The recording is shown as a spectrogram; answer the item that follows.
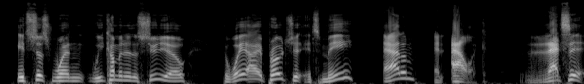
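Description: With an American accent, a man speaks in a bright, sharp tone with vocal fry, captured with a dry, close sound and no echo. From South Florida. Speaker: radio host. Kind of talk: casual chat.

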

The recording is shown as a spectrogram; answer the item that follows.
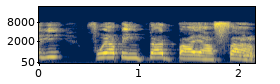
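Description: High-pitched female voice, ordinary in its pitch variation. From Cuba, Matanzas countryside. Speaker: health worker, caller. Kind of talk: heated debate. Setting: video call, camera off. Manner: emphatic, impassioned.

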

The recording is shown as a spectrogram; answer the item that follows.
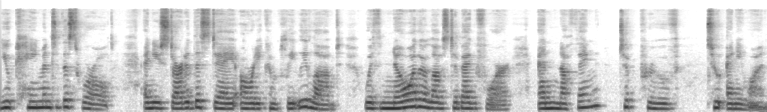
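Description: A woman speaks in a dark, mellow, calm and gentle tone with fairly even intonation. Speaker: podcast host. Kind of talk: guided meditation, prayer. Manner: slow, calm, gentle; soft-spoken, soothing, with long pauses.

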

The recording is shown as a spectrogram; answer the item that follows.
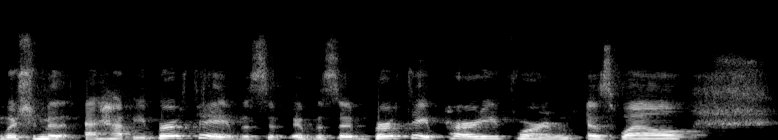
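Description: A woman's medium-pitched, an ordinary speaking voice, with ordinary pitch variation. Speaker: screenwriter and producer. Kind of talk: interview conversation.

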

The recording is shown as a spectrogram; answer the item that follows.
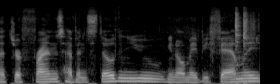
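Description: Using a plain, everyday voice, a man with an American accent talks at a fairly quick pace and medium pitch on a very clean recording with a silent background. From Iowa City, US Midwest. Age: 20s. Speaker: podcast host and motivational speaker. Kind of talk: casual chat.

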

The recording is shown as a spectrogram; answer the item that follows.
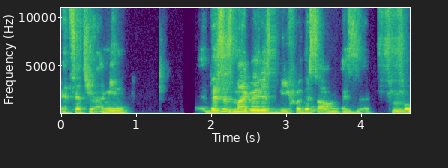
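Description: Here a man with a German accent speaks at a moderate pace, his voice somewhat breathy. His pitch is fairly high, with ordinary variation. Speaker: church planter. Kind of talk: casual discussion of song lyrics.

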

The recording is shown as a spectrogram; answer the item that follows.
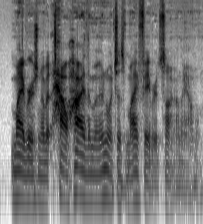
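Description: A man with an American accent talks in a very deep, low pitch. The recording is very clean, with a silent background. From US Midwest, St. Louis, Missouri. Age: 40s. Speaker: singer-songwriter. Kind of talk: interview. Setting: live studio with audience.

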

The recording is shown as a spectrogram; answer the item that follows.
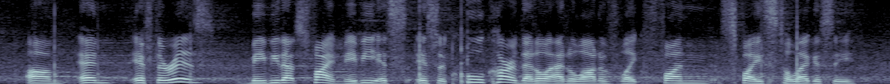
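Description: A woman speaks at a moderate pace with fairly even intonation. Noticeable background noise runs underneath. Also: medium pitch for a woman. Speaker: game designer. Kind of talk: panel Q&A.

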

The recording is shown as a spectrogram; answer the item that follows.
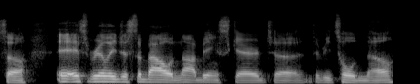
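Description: Here is a man with a plain, everyday voice and a fairly low pitch. He speaks at a moderate pace over a quiet background. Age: young (19). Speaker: young entrepreneur, supplement business founder. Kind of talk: casual interview chat.

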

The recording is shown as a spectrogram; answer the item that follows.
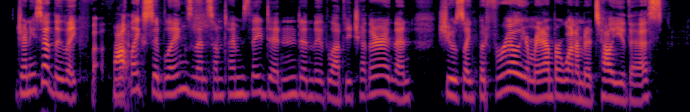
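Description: Her pitch sits at a medium level for a woman, with ordinary pitch variation. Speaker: podcast host. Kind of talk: casual chat.

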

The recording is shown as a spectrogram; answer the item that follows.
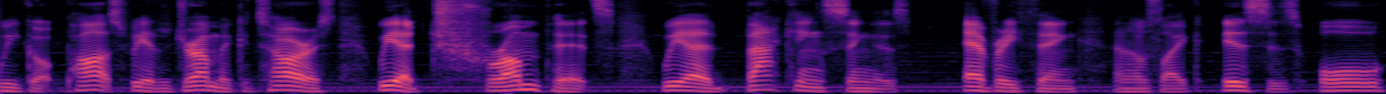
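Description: Over music in the background, a man with a southern English accent speaks at medium pitch with lively intonation in a dry, close sound with no echo. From England, Chelmsford (Essex). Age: 30s. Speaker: voiceover actor. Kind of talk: casual storytelling.

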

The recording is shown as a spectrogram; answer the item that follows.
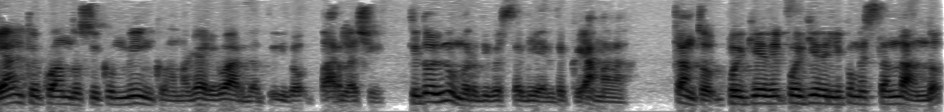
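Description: A man at a medium pitch races along at a very fast pace, his intonation lively. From southern Italy, Campania (province of Salerno, Sapri). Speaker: marketing agency owner. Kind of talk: interview.

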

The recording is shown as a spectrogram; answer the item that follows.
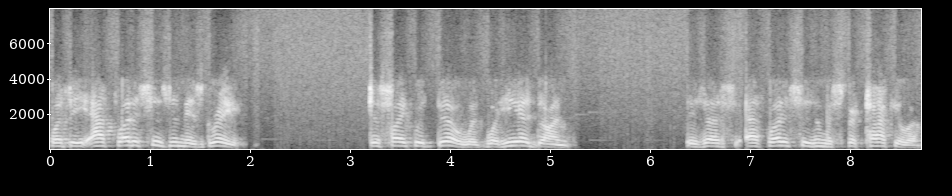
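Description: Over noticeable background noise, a man speaks in a high pitch with ordinary pitch variation. His loudness stays very even, broken by long, frequent pauses. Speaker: martial arts champion, panelist. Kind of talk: panel discussion.

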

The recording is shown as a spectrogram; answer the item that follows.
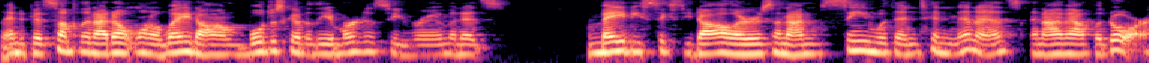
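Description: On a very clean recording with a silent background, a woman with an American accent speaks very fast in a fairly low, monotone, flat voice. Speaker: investor. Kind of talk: casual chat.

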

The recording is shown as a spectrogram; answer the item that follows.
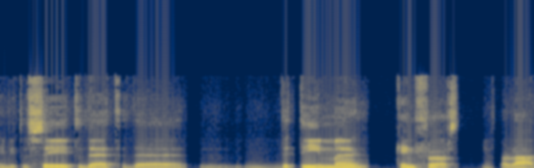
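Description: A man's dark, mellow voice at medium pitch, very slow with long, frequent pauses, fairly even intonation and big swings in loudness, in a dry, close sound with no echo. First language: Italian. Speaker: motorsport journalist. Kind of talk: casual chat. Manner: halting, many fillers.

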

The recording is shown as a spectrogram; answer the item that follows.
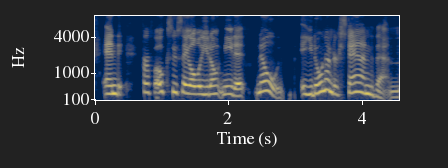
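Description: Against a quiet background, a woman with a Canadian accent speaks at a moderate pace in a dry, close sound with no echo. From rural British Columbia, Fraser Canyon. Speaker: taxpayer advocacy researcher, former journalist. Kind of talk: interview.

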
